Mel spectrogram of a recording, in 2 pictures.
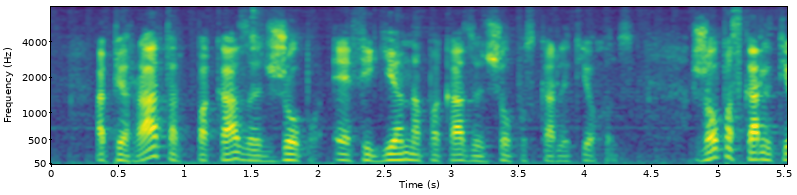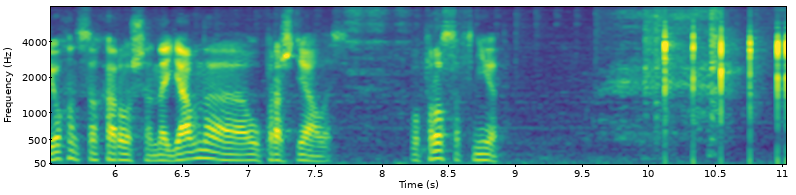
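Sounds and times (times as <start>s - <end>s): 
speech: 0.4s - 9.1s
finger snapping as applause: 10.0s - 11.0s.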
